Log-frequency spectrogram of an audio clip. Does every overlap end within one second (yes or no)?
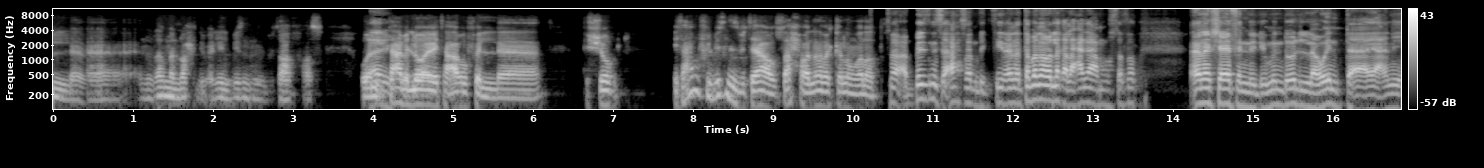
yes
